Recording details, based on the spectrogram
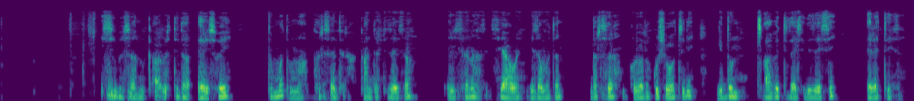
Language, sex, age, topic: Gamo, male, 25-35, government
